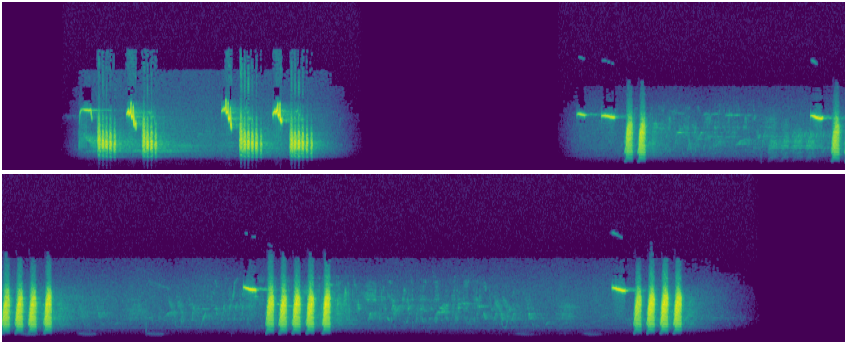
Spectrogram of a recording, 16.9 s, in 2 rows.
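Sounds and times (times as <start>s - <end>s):
great tit song: 0.8s - 3.2s, 5.8s - 15.4s.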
